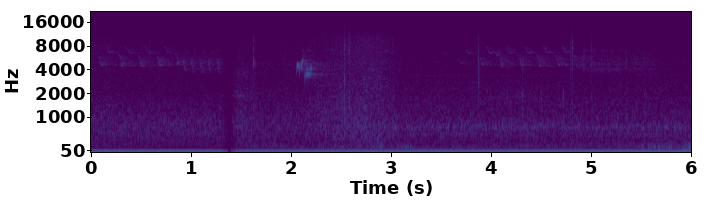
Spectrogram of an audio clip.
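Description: Outdoor forest ambience with wild birdsong: a fast, high trill of repeated notes twice, once at the start and again from the middle on, and a single short, sharp call just after two seconds in. The sound drops out briefly a little over a second in.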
